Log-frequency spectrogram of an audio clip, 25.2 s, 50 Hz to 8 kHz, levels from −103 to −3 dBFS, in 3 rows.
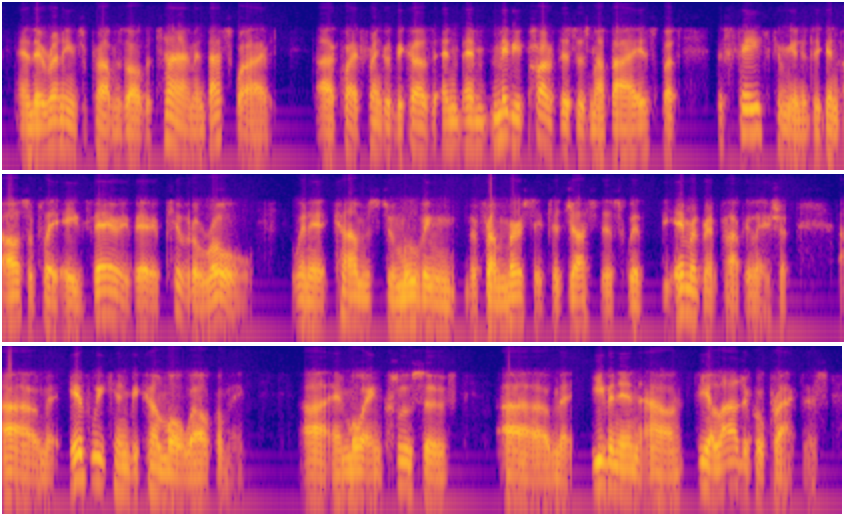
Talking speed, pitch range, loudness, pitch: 155 wpm, 80-105 Hz, -23 LUFS, 90 Hz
